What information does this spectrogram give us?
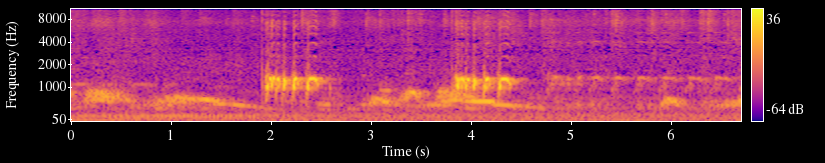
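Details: Local wild zebra dove in loud, clear song that invites other zebra doves to call: two quick bursts of four to five staccato cooing notes two seconds apart. Lower sliding coos from other doves sound around them.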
